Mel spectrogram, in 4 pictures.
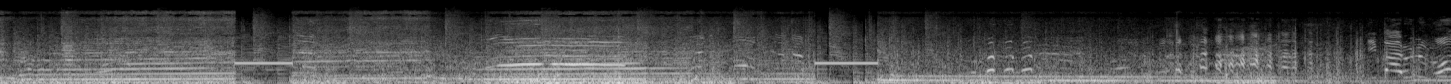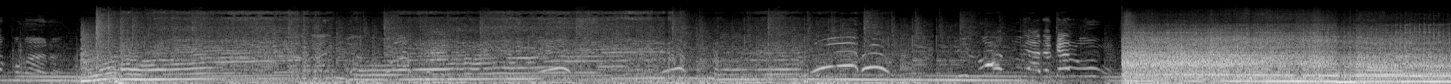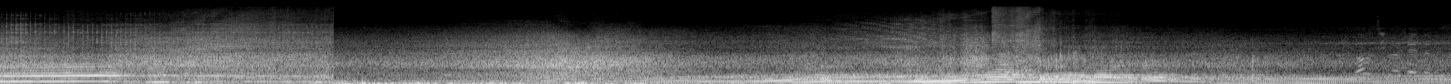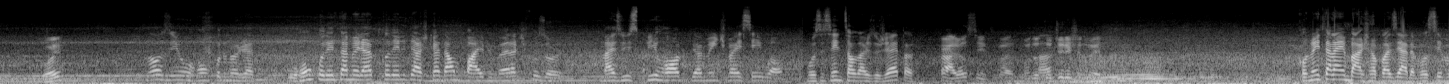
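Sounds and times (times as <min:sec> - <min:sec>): car engine revving inside cabin: 0:00.0 - 0:04.6, 0:15.0 - 0:24.2, 0:25.7 - 0:32.4
car engine running on street: 0:00.0 - 0:58.0.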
